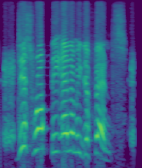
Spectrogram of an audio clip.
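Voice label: attack distract, voice Fem; Tribes2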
